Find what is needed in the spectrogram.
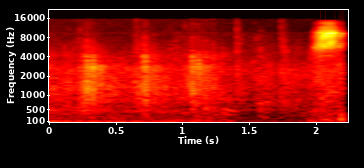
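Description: Faint ice-arena crowd noise with a light murmur, fading lower about three-quarters of the way through.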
